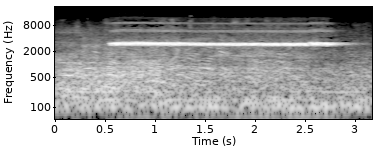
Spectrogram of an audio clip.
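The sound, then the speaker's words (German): A firefighter standing on a chair in the middle of a room blows his whistle again: one long, shrill, steady blast lasting a couple of seconds, loud over a low background murmur of noise. “Der Feuerwehrmann pfeift wieder.”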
